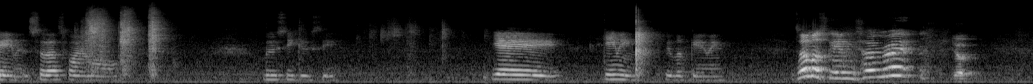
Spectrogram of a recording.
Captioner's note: claps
